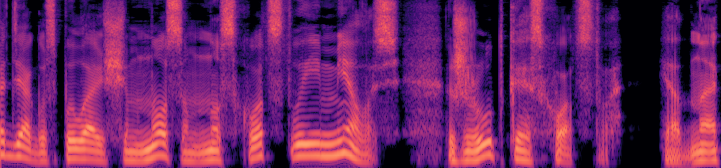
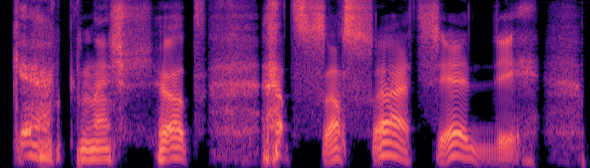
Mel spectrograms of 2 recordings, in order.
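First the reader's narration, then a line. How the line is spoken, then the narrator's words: Hoarse monstrous wheeze, grinning. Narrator (Russian): прохрипело чудовище, ухмыляясь остатками рта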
